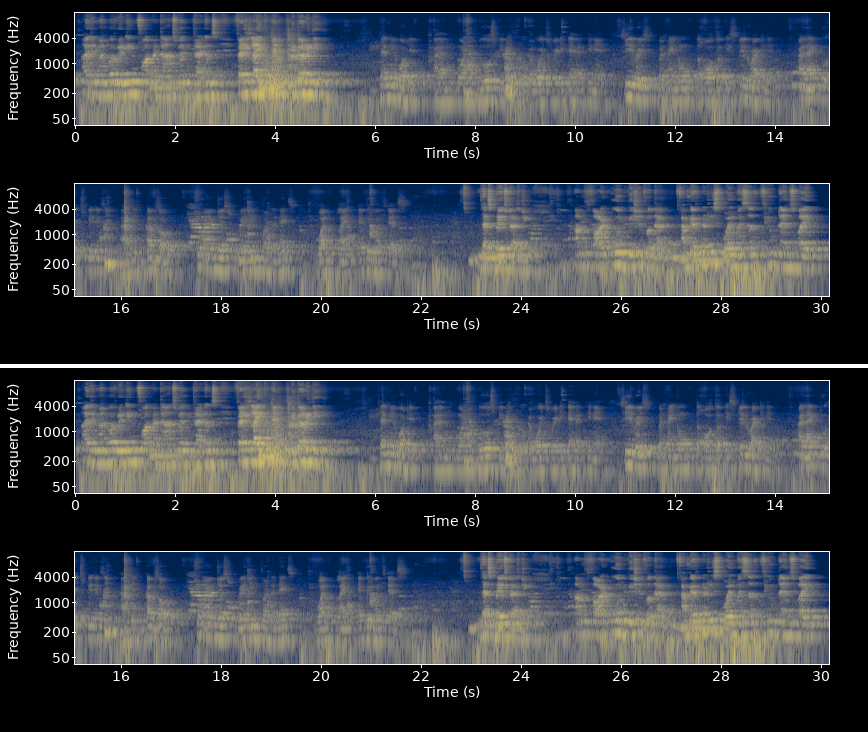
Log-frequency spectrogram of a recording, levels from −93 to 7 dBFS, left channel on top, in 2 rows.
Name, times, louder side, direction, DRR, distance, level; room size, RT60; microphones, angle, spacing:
voice 1, 0.1-2.8 3.2-4.9 7.8-7.9 8.6-8.7 14.3-14.7 15.6-16.1 16.6-16.7 17.3-17.8 18.3-18.6 20.0-20.6 22.9-24.3 24.9-29.7, equal, 5° left, -6 dB, 1.0 m, -23 dB
voice 2, 6.1-6.8 7.1-10.5 10.9-13.9 14.4-16.9 17.5-19.4 19.8-21.7, equal, 50° right, -1 dB, 0.6 m, -33 dB
3.6 x 2.8 x 2.8 m, 1.5 s
head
